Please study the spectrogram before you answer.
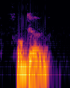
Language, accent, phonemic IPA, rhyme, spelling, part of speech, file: English, Southern England, /fɔːˈɡəʊ/, -əʊ, forgo, verb, LL-Q1860 (eng)-forgo.wav
- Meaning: 1. To do without (something enjoyable); to relinquish 2. To refrain from, to abstain from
